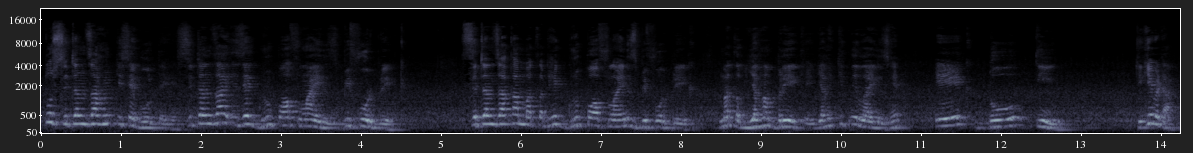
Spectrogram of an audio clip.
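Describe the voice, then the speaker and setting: Male teacher, higher register, very expressive pitch, slow deliberate lecture delivery, echoey room. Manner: explains in Hindi, slowly repeats English definitions, often says "ठीक है बेटा". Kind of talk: classroom poetry lecture. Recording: echoey room with faint background noise.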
